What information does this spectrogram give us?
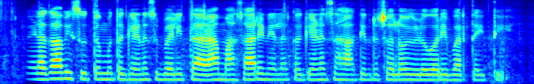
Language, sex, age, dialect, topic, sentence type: Kannada, female, 18-24, Dharwad Kannada, agriculture, statement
